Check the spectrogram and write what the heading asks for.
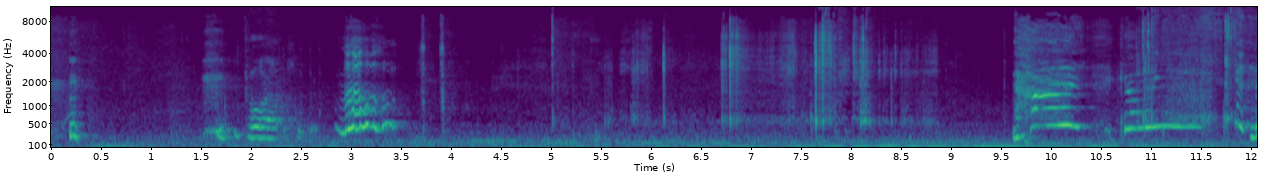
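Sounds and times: clicks and scrapes on wooden floor: 0:04.9 - 0:09.1.

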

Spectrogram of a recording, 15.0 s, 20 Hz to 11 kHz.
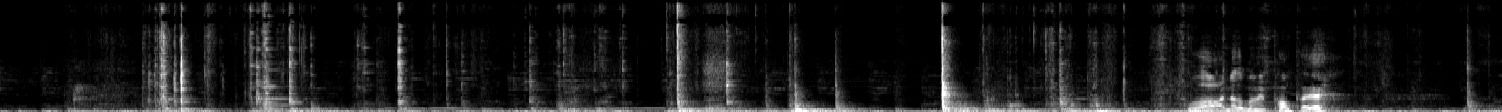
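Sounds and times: metallic knocks and cracks: 0:01.4 - 0:11.4.

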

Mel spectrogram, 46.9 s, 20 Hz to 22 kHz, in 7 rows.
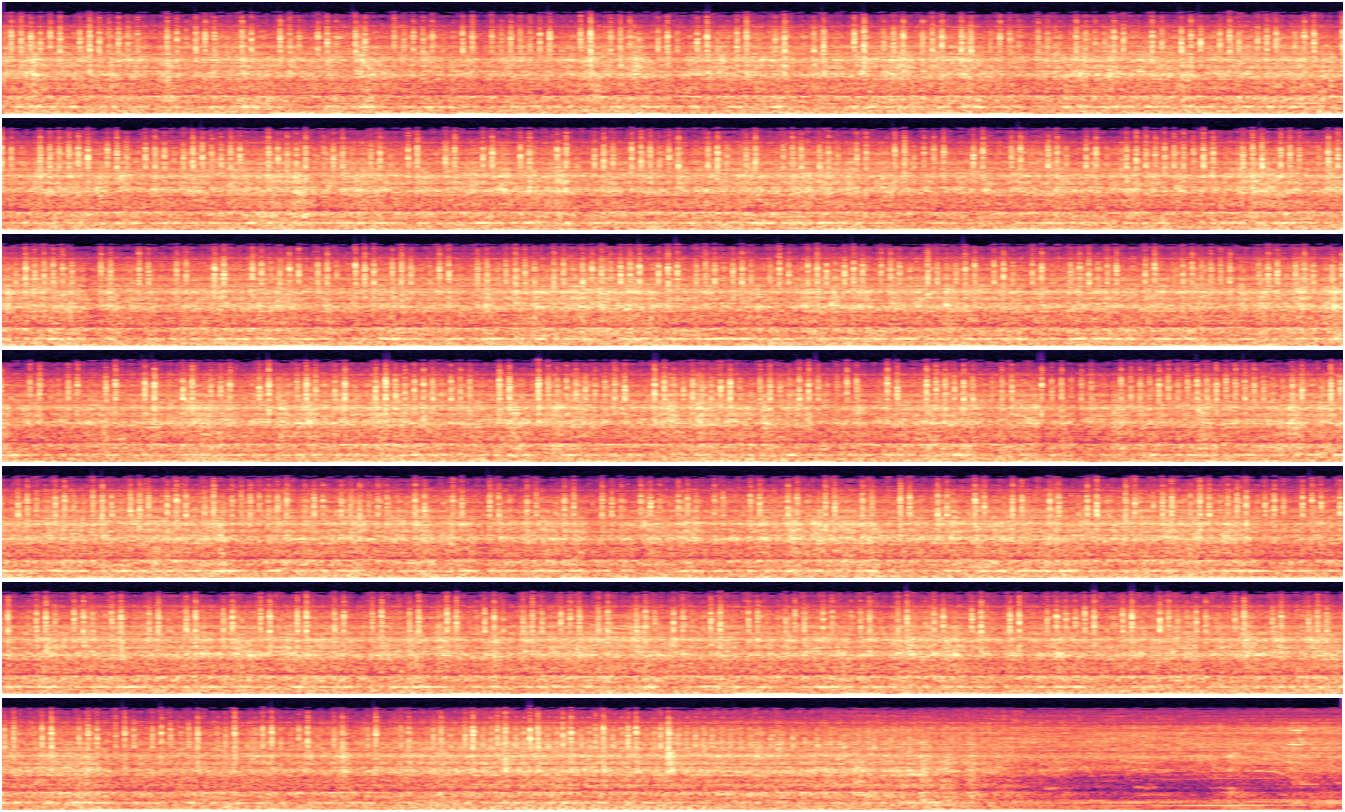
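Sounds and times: garden tractor engine running: 0:00.0 - 0:46.9.

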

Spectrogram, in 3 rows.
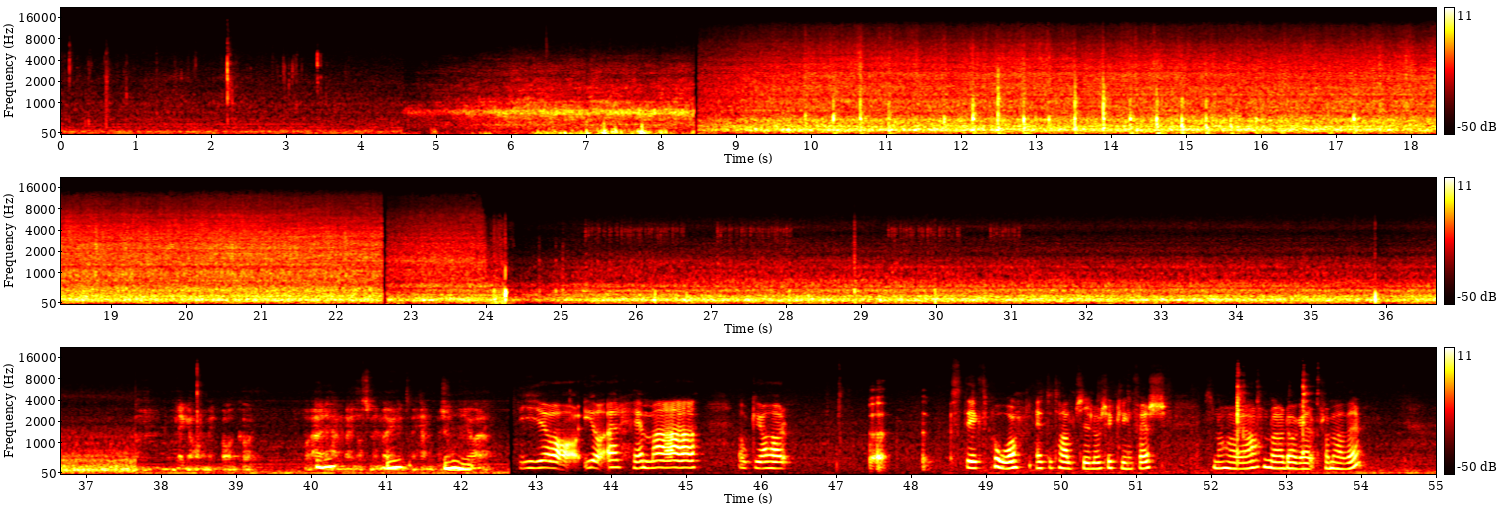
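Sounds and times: wooden spatula knocking pan: 0:09.9 - 0:16.2.

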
